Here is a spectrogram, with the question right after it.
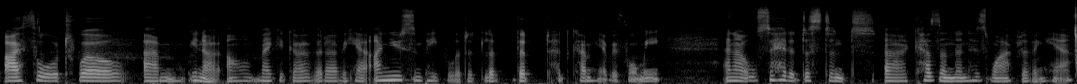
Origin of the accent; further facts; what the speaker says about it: Zambia; now in New Zealand; I was born in a country in sort of South Central Africa called Zambia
